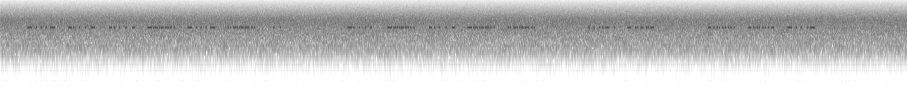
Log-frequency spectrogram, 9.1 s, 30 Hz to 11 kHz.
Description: Hellschreiber (Feld-Hell, 122.5 baud), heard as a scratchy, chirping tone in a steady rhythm, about 1700 Hz, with radio static. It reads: NUVENS, LEVES JA COM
